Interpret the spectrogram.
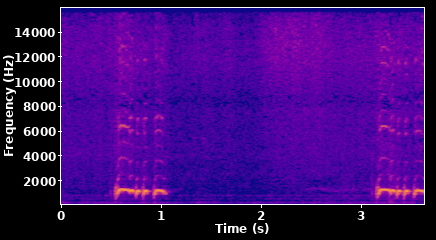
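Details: Local zebra dove singing to lure other doves into calling: two loud bursts of rapid, evenly pitched cooing notes about two and a half seconds apart, with a quiet background between them.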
